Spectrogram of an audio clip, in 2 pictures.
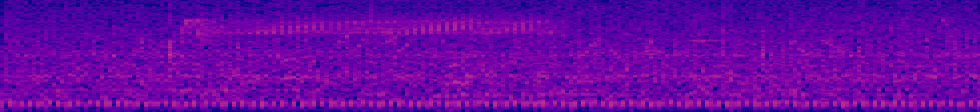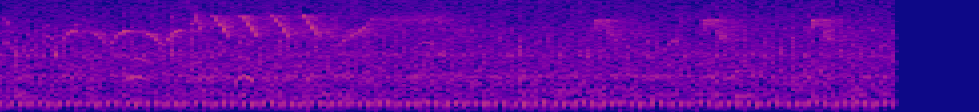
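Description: Faint outdoor ambience of small birds chirping: a dry trill about a second in and a quick run of sweeping chirps around the middle, over a steady low hum. The sound cuts off suddenly near the end.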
